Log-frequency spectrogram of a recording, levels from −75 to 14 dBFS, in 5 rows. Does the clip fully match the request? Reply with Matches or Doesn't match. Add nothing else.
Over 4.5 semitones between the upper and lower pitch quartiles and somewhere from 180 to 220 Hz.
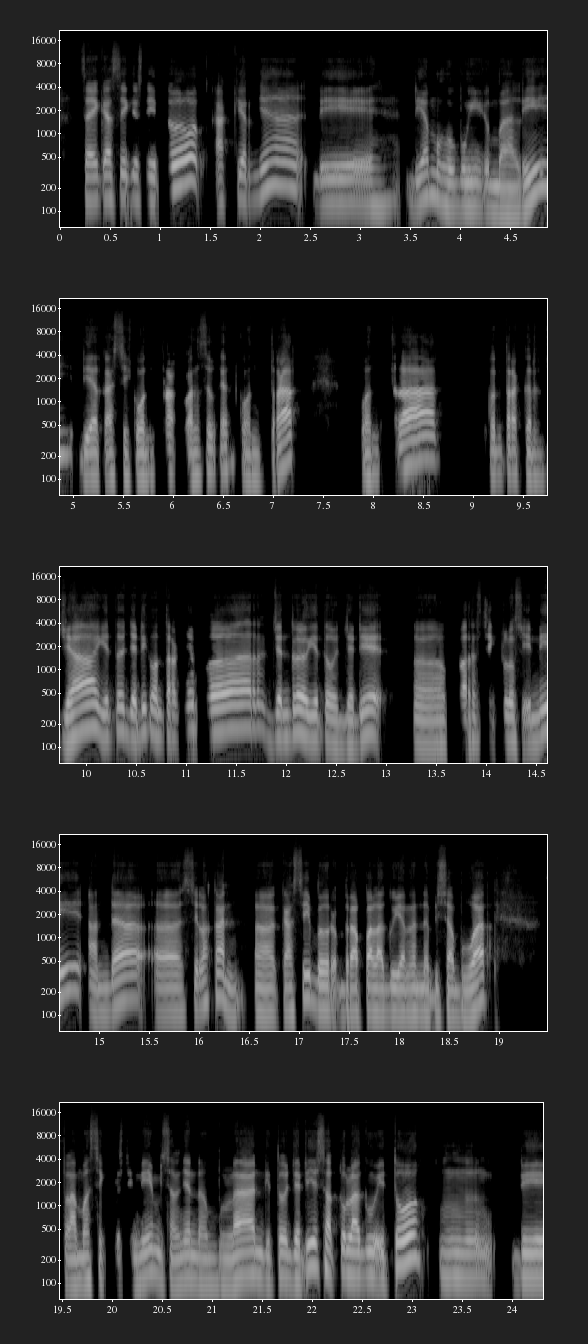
Doesn't match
